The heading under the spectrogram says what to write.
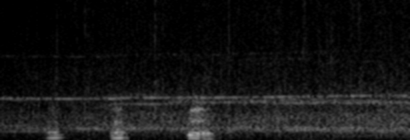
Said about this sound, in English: See, we've got the live audience applauding just for you, my friend.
